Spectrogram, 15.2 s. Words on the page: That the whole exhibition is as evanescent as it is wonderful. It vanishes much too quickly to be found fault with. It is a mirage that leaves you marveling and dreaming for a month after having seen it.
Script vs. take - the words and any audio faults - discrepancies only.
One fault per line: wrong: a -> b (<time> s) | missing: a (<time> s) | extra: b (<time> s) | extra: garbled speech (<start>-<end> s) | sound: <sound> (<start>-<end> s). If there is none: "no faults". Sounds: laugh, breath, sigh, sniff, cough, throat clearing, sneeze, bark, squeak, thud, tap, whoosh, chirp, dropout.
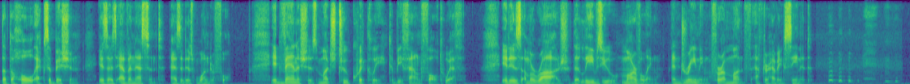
sound: laugh (13.8-15.0 s)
